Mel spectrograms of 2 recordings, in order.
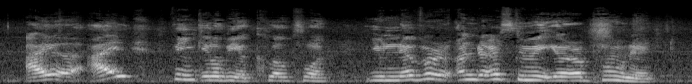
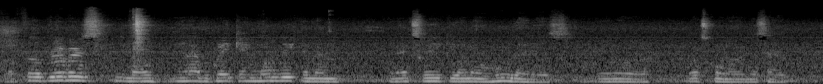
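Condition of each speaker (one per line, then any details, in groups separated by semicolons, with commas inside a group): Cerebral palsy
No condition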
